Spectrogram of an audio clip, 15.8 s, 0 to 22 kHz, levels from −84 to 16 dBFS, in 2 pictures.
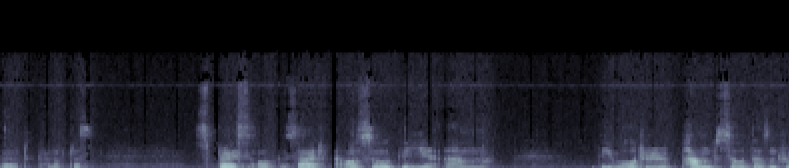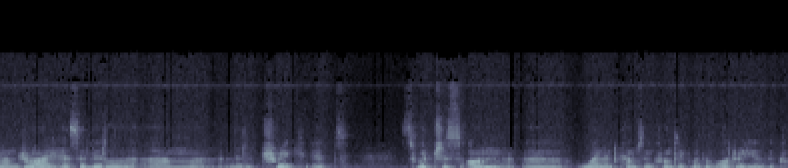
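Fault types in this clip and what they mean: call bitrate drop: the encoder was forced to far fewer bits, consistent with about 22 kbps, so from 2.76 to 4.67 s the audio turns coarse and muffled.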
